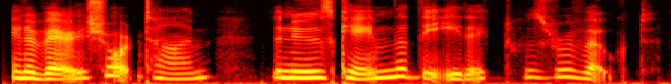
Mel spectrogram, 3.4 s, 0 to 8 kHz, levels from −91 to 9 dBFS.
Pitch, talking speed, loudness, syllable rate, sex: 225 Hz, 230 wpm, -19 LUFS, 5.8 syllables/s, female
